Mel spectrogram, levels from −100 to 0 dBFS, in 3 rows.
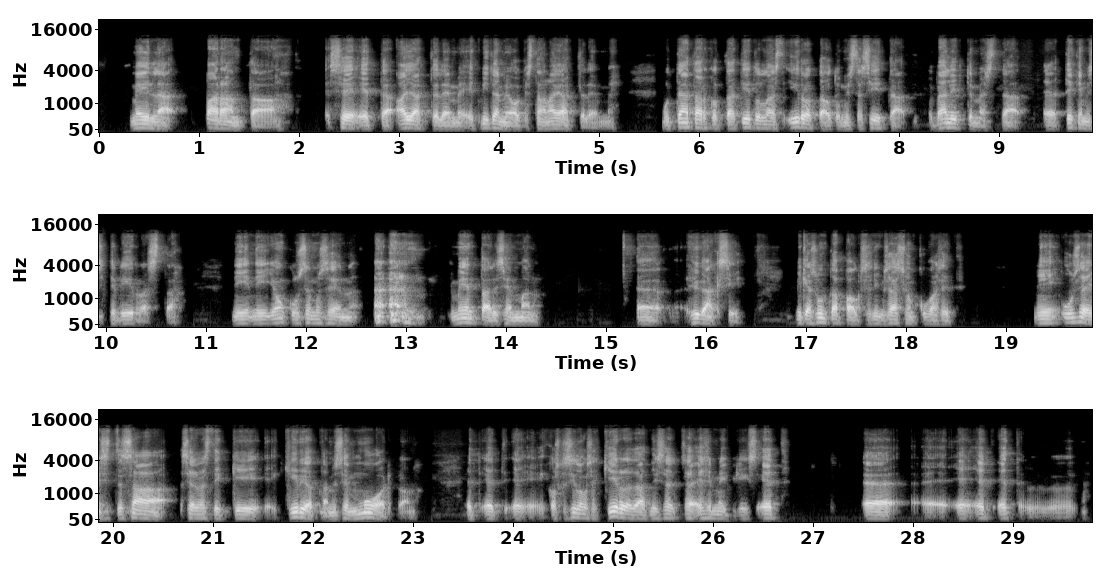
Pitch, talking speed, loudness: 325 Hz, 115 wpm, -20 LUFS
